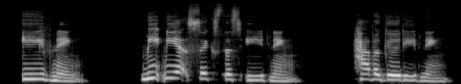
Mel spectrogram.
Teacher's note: The middle E is dropped from the pronunciation, and evening is pronounced as 2 syllables.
